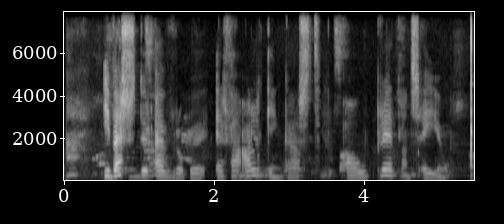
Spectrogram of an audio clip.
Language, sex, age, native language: Icelandic, female, 18-19, Icelandic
